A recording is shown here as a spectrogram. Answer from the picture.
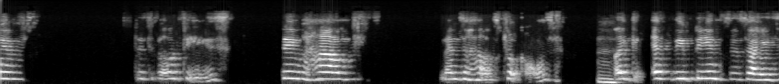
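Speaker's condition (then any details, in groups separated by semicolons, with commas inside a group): Cerebral palsy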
